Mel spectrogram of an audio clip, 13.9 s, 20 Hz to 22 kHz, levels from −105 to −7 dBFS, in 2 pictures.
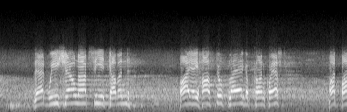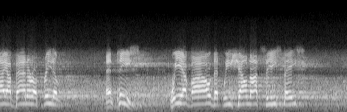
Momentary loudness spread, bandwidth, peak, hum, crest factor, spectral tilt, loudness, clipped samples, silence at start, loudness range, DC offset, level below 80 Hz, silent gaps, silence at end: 19 LU; 4.7 kHz; -2 dBFS; none; 16 dB; -6.5 dB/octave; -17 LUFS; under 0.1%; 0 s; 2 LU; under 0.1%; -66 dBFS; none; 0 s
